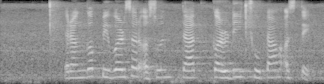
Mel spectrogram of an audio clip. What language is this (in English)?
Marathi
